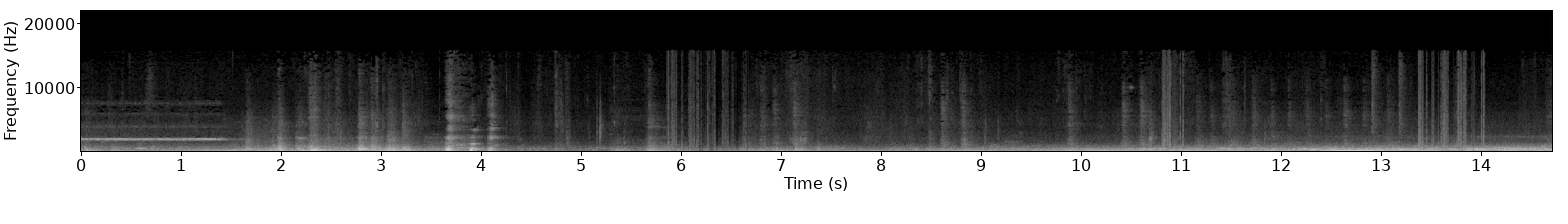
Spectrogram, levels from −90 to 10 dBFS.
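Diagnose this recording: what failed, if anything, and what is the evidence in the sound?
The failure is in the analogue wiring: a loose connector crackle shows up three times. There's an irregular burst of scratchy crackle from 5.85 to 6.67 s, a shorter one from 10.80 to 11.02 s, and another from 13.37 to 14.03 s. That's a worn or dirty contact shifting and intermittently losing connection, so the signal gets chopped on and off. Any DC sitting on the line turns each make-and-break into a pop, which gives the bursts their gritty texture.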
